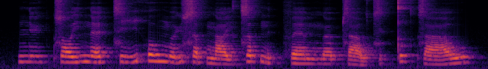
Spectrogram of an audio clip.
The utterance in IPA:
n̪yː˨k̚t͡sɔː˨˧j n̪ɛː˨˥k̚siː˨˥ ho˧wmɵ˨˥ɥsɐ˨p̚ ŋaː˨jt͡sɐ˥p̚n̪ɪ˨k̚ fɛː˨mŋœː˨p̚ saː˨˩wt͡sɪ˨k̚t̪ʊ˥k̚ t͡saː˨˥w

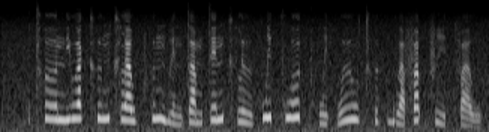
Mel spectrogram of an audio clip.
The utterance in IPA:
tʰɤː˧nju˦˥a̯ kʰɯ˦˥ŋkʰla˧w pʰɯ˥˩ŋbe˩˦nta˧m te˦˥n kʰlɯː˩˦kwi˥˩t̚kwoː˥˩t̚ kʰwi˨˩t̚wɯː˥˩wtʰɯ˦˥k̚ bu˨˩a̯fa˥˩p̚ fiː˨˩t̚fa˨˩w

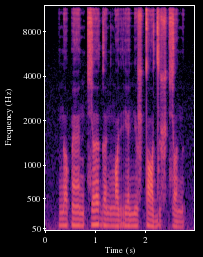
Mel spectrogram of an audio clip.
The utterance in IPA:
nʌpæ̃n t͡ɕɜɡɜnŋɒ rʲænʲʌʂ tɒ dʲuʂt͡ɕʌn

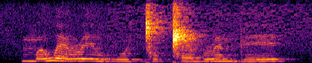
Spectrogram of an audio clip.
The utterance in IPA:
mə wɛɹeu̯vʊy̯ ǀoǁɛmɹɛ nde

